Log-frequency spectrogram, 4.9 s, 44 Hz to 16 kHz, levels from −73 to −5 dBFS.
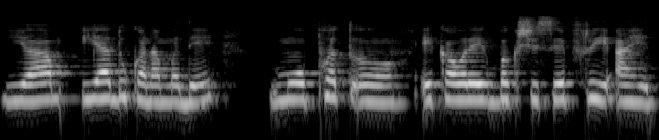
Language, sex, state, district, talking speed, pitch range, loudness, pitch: Marathi, female, Maharashtra, Pune, 110 wpm, 230-245 Hz, -28 LUFS, 240 Hz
